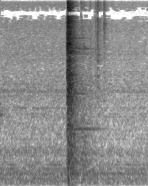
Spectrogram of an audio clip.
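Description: A single sharp metal bang about a second in, with a short ring after it: the freshly stick-welded steel seat-mount bracket on the race car's roll-cage bar is being hit hard to test whether the weld holds.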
